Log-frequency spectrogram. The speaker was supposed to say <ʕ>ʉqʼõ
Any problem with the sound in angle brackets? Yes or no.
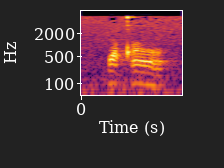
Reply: yes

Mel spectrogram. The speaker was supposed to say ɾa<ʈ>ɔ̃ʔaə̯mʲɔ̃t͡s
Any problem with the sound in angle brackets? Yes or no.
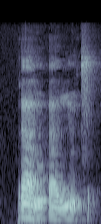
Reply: yes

